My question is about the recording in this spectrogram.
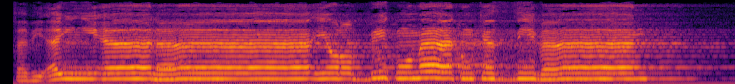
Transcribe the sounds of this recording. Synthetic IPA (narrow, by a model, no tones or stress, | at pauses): fabɪʔajnɪʔaːnaː | ʔɪɾˤɑbːɪkʊmaːt̪ʊkaðːɪbaːn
